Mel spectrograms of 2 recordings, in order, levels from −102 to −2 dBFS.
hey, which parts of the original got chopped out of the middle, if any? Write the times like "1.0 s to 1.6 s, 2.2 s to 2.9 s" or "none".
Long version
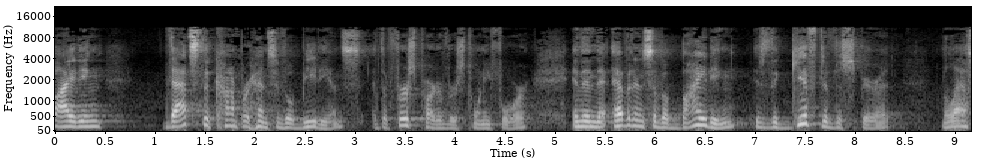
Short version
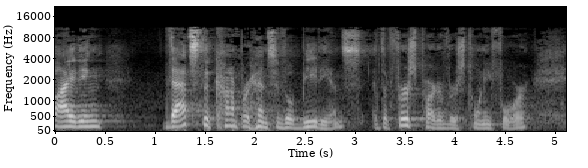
none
